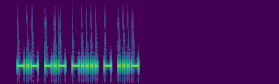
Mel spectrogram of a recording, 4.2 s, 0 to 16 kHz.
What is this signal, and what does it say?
Morse code, heard as a keyed tone, about 36 wpm, 700 Hz. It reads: KK6TV
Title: K1USN SST QSO Practice - 35wpm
